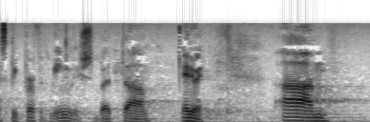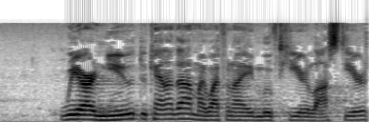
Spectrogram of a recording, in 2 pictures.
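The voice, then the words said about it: Non-native, Dracula-like foreign accent. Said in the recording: “English is not my first language... my accent can be funny sometimes... they say I speak with Count Dracula's accent or Gru's accent”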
